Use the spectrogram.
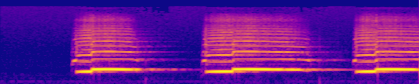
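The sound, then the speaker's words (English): An instrument played without reverb imitates a bird call: three loud, reedy whistling phrases, each stepping up slightly in pitch and then holding, repeated with short pauses between them and no talking. “Like the bird thing here. I'll do it without the reverb.”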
